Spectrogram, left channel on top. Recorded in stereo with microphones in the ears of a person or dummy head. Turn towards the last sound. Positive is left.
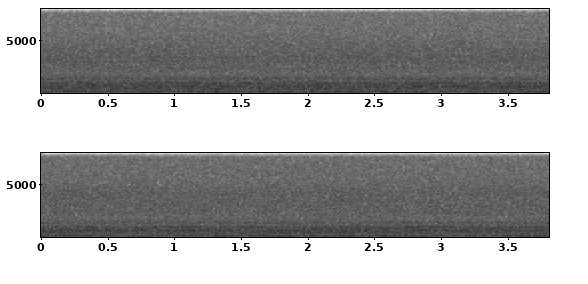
No sound to turn to.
